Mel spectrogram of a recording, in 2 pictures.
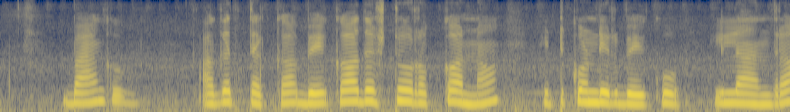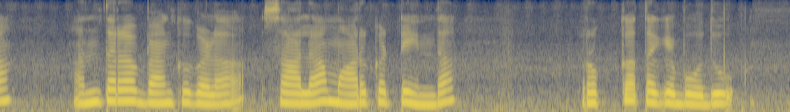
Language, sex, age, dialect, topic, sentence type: Kannada, female, 18-24, Central, banking, statement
